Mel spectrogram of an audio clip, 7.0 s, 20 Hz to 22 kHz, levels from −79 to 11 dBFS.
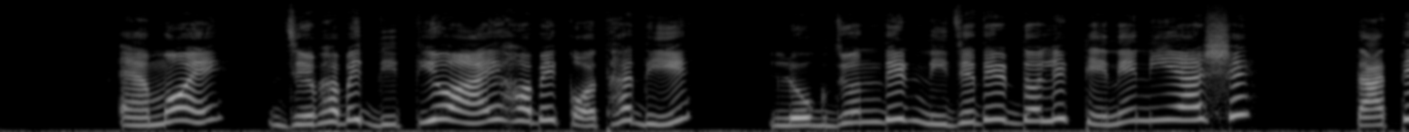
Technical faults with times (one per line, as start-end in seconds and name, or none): none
